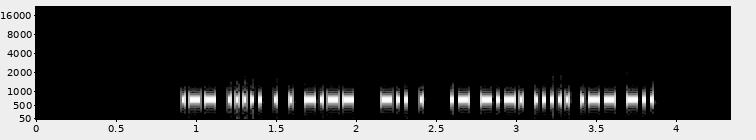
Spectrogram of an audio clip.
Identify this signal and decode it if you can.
Morse code, heard as a keyed tone, about 52 wpm, 700 Hz. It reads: W5EEY DE AC5WD
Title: USA Callsign DE Callsign - 5 Characters - 50wpm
